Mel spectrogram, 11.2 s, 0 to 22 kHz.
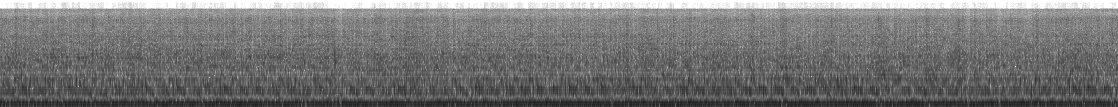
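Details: Ford 2.3L turbo sand rail engine after timing adjustment: rough, loud idle with light irregular clatter about three beats a second; sounds better than before, but clatter cause unclear; a half success.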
